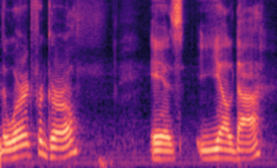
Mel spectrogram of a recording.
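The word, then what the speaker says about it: ילדה: And the word for girl is yelda. Yalda.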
